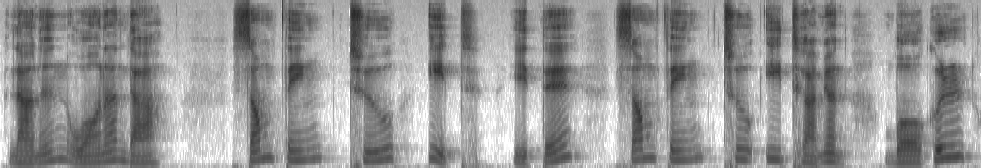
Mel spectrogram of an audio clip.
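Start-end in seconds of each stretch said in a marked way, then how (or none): 2.3-4.8 very slow, each word clear; slow model reading. Shown as a demonstration. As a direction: read it slowly for learners. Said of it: "활용 문장 보시겠습니다". (천천히 또박또박 읽는 예문)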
